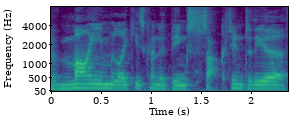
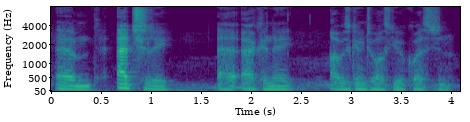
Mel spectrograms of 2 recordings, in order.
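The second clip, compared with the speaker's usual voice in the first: smooth low voice; 6 semitones lower, 8 dB quieter than usual. Acted. Smooth voice for Joe again.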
